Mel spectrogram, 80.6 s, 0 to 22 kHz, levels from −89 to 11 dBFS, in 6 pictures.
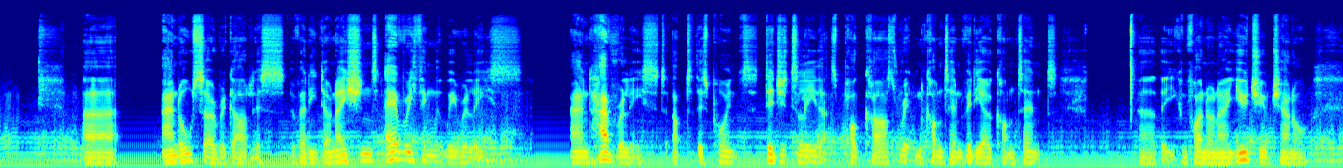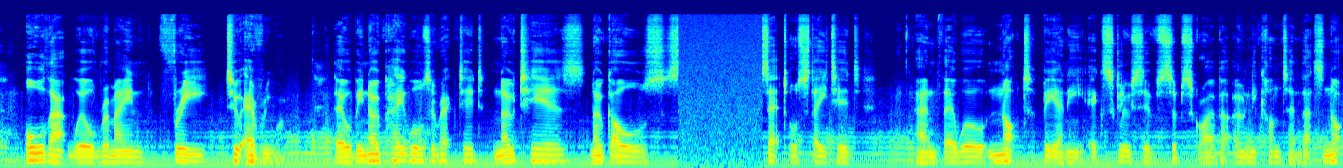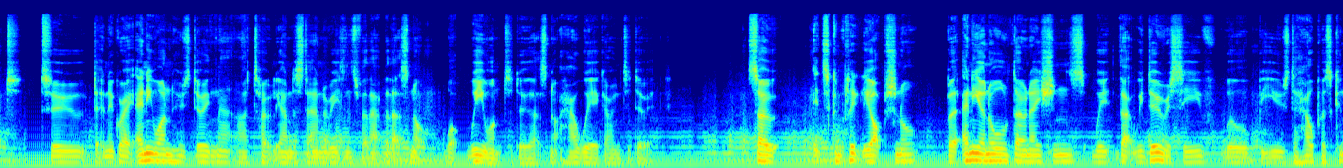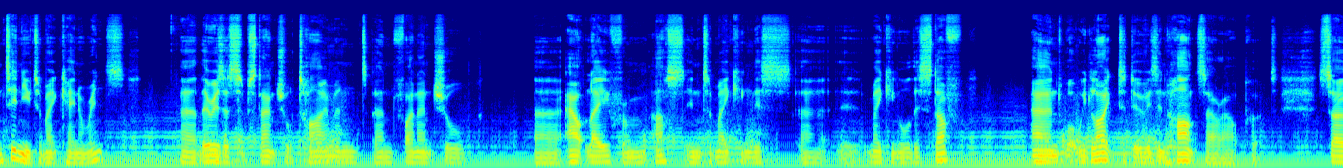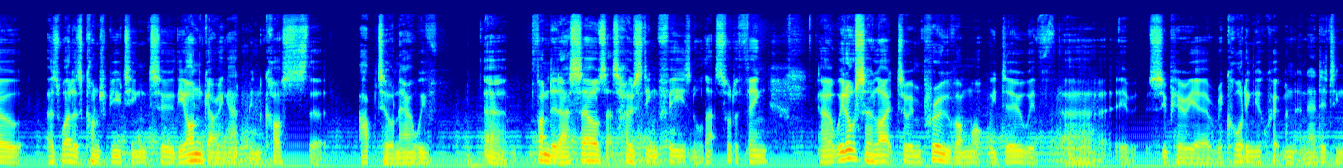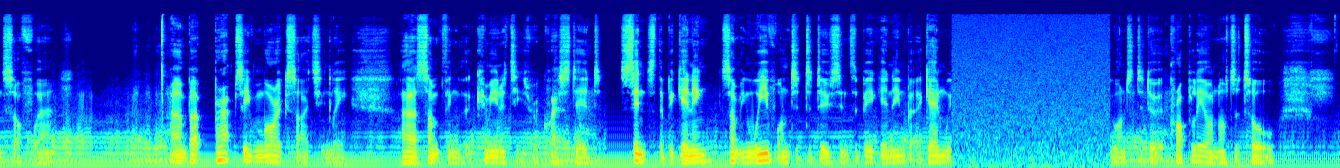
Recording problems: electrical hum; noticeable; throughout; 50 Hz, 15 dB below the speech
audio cutting out; at 20 s for 1 s and at 1:17 for 1.5 s

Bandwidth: 16 kHz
